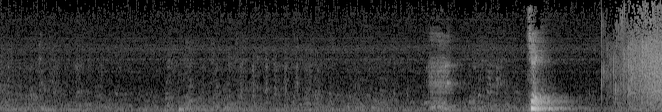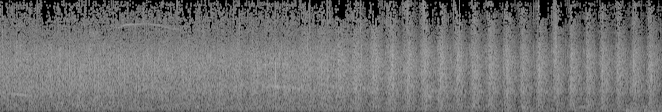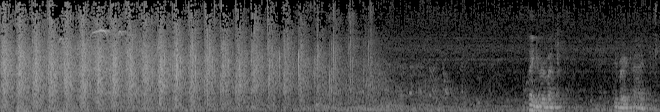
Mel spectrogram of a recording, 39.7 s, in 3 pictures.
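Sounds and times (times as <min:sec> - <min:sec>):
speech: 0:10.6 - 0:11.0
audience clapping together: 0:12.0 - 0:34.4.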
